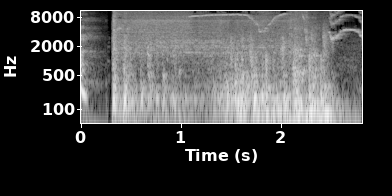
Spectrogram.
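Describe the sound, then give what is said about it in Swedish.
At the back of a bus on bus line 154, the interior rumbles steadily while a high, wavering squeal of brakes rises and dips, joined by a brief hiss near the end as the vehicle slows. “Välkommen längst bak i bussen.”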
